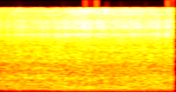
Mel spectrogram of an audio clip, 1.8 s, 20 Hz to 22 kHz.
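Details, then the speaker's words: Zanotti 1400 refrigeration power pack small engine after unit switch on, driving full-size compressor and alternator, charging and cooling: even, steady drone carrying the load without hunting or misses; normal running under load. "Once everything comes on, you'll hear the load on the engine again."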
